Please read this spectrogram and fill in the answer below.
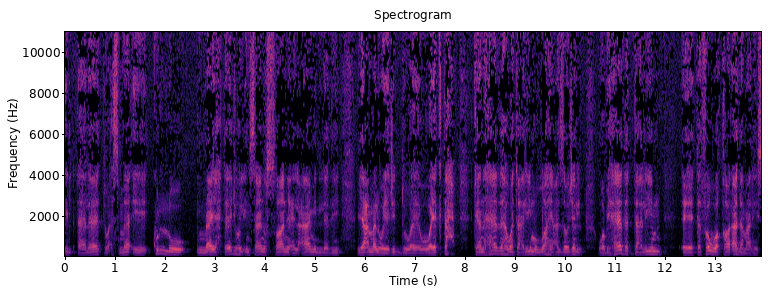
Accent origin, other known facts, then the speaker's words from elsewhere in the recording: Egypt; كان عندنا في مصر، كانت دعوته في مصر وكان يعمل في مصر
